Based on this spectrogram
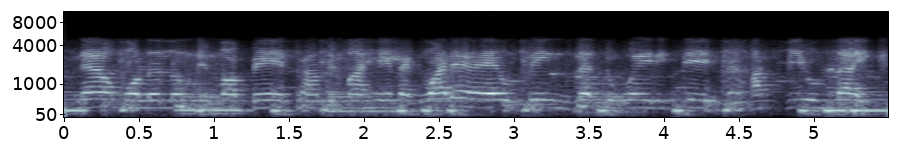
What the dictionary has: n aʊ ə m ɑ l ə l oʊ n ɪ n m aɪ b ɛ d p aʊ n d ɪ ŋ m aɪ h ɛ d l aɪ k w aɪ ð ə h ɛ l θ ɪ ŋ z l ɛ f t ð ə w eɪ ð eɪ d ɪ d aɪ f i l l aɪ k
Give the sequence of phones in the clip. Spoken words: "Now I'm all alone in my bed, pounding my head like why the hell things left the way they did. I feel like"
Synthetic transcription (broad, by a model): n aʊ ə m ɑ l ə l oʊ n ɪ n m aɪ b ɛ d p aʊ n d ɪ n m aɪ h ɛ l aɪ k w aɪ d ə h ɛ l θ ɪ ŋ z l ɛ t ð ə w eɪ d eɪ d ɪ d aɪ f i l l aɪ k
